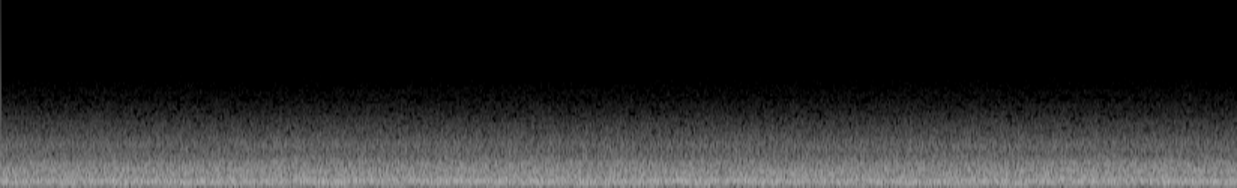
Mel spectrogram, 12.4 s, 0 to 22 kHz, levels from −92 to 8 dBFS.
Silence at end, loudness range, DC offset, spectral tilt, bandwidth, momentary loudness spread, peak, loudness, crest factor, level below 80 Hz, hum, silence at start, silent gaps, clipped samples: 0 s; 0 LU; under 0.1%; -12.5 dB/octave; 2.8 kHz; 1 LU; -18 dBFS; -32 LUFS; 12 dB; -46 dBFS; none; 0 s; none; under 0.1%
